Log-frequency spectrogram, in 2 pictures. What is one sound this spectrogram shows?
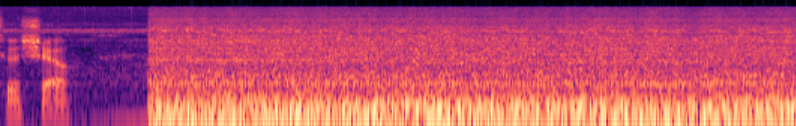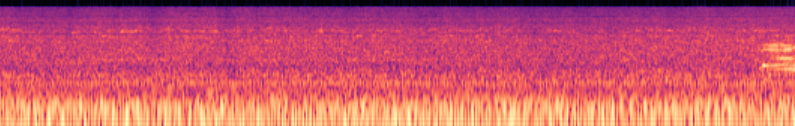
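A car drives steadily along a highway, its tyres and engine rumbling low.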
